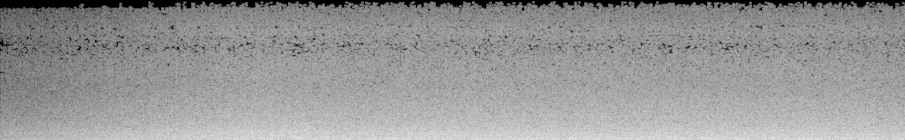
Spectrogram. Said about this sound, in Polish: Dźwięk. Dźwięk tu konkretnie wodospadu.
